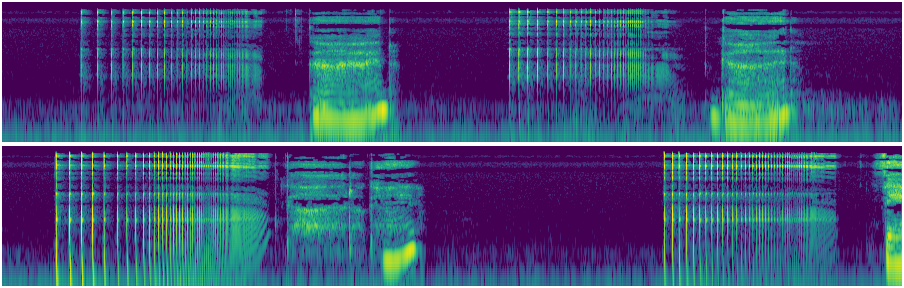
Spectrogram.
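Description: A hearing-test series of four short ringing, rattling sounds, each a quick run of taps that fades out over one to two seconds, made one at a time with pauses between. Between them come three brief voiced sounds.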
